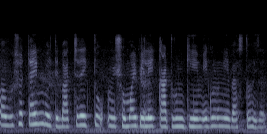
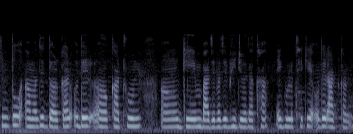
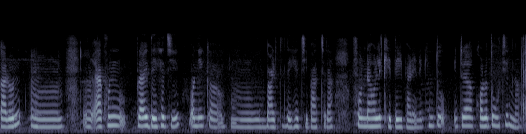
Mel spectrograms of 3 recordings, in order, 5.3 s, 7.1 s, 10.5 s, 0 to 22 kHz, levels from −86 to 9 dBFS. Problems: constant background noise, continuous background conversations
